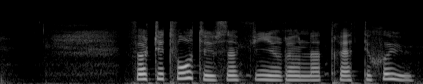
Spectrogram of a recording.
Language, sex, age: Swedish, female, 28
